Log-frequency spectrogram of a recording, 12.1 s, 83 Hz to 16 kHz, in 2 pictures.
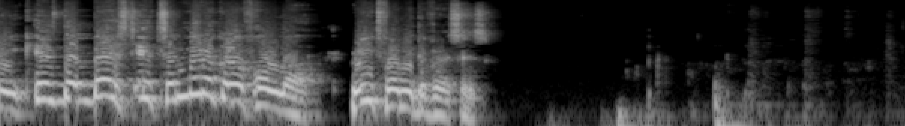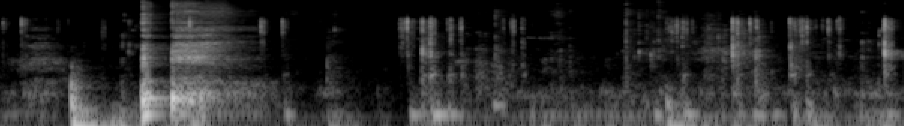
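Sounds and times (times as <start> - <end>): loud cough: 7.0 - 7.6
computer clicks: 7.6 - 12.0.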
